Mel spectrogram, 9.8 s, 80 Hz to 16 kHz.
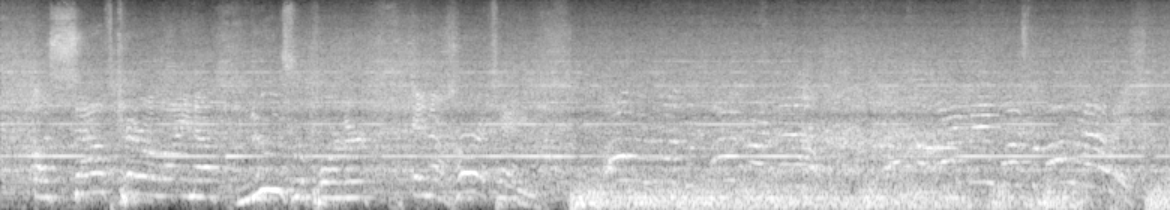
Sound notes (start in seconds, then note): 6.3 audience laughing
